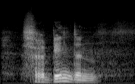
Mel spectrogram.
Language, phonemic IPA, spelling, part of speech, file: Dutch, /vərˈbɪn.də(n)/, verbinden, verb, Nl-verbinden.ogg
- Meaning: 1. to connect, link up 2. to bandage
